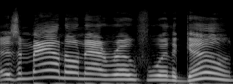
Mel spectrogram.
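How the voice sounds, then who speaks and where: Using a put-on character voice, a man projects loudly at an extremely high pitch. The pace is moderate, and the recording is very clean with a silent background. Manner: urgent, shouting.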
